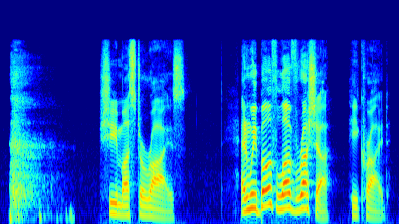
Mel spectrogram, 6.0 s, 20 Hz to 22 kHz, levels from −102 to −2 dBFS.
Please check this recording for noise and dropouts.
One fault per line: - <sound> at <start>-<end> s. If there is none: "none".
- sigh at 0.1-1.1 s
